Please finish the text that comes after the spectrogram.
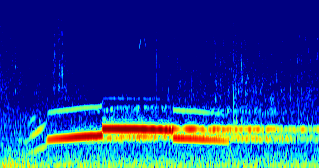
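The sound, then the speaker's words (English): A common loon gives a long, eerie wailing call, a sustained mournful tone that rises and then holds and wavers for about three seconds, with no voices present. “To hear a common loon in the wild during the summer, you'll need to find a northern freshwater lake where a pair is nesting.”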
